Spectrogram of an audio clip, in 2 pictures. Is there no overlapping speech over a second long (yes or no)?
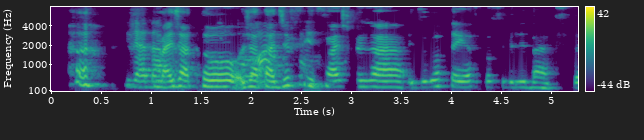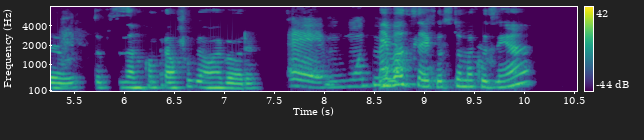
no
